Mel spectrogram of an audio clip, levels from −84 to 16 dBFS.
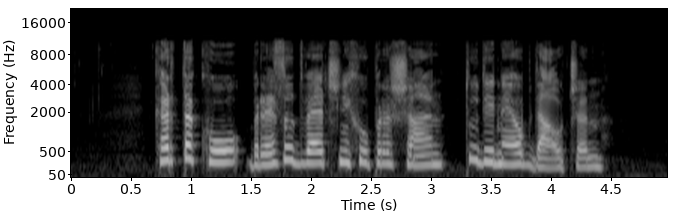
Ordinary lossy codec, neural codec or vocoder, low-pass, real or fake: none; none; 10.8 kHz; real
